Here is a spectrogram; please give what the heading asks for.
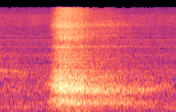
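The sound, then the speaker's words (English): A single deep breath drawn in through the nose swells quickly into a loud, airy rush, then trails off slowly in a softer exhale-like hiss, with no talk. “Let me take a breath.”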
